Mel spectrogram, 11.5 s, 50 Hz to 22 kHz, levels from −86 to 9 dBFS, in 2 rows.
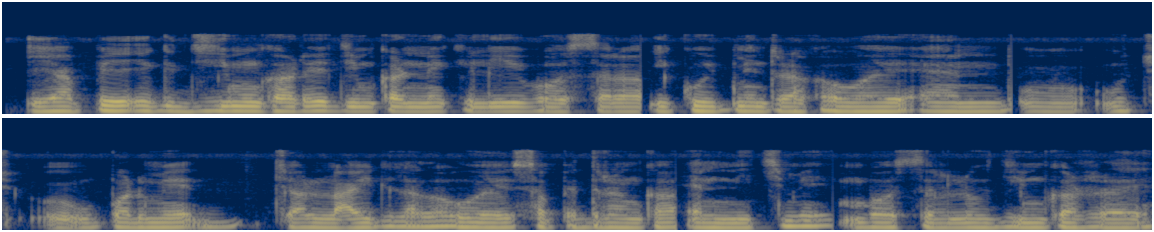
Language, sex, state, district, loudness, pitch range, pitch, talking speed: Hindi, male, Uttar Pradesh, Hamirpur, -23 LUFS, 120-130 Hz, 125 Hz, 210 wpm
